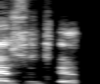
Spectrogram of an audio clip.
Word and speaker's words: Mansuetude: and I'm going to see if I can pronounce this correctly. Mansuetude? Have I got it? Mansuetude.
